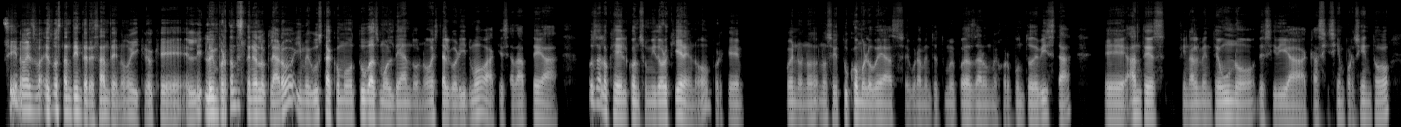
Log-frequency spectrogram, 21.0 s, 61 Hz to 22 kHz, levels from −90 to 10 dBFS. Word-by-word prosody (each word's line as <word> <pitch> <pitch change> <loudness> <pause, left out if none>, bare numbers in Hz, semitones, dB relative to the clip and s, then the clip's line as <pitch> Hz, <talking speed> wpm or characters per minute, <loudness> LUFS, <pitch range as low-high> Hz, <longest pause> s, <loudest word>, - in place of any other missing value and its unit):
Sí, - - +1
no, 140 - +4
es 135 -2 +4
es 120 - +5
bastante 125 -3 +3
interesante, 105 -4 +3
¿no? 110 - -4
Y 105 -3 -2
creo - - -5
que - - -1
el 100 +1 -1
li - - 0
lo 120 - +10
importante 120 +8 +3
es 165 - -1
tenerlo 115 -2 +5
claro 100 - +4
y 110 - -4
me 105 - -2
gusta 110 +2 +4
como 105 -2 -2
tú 110 +1 +2
vas 105 -2 +8
moldeando, 95 -1 -3
¿no? 95 +3 -6
Este 100 0 -5
algoritmo 95 +6 -2
a - - -4
que 95 - -14
se 90 - -13
adapte 90 +3 -3
a, 85 -2 -6 0.5
pues, - - -3
a - - +1
lo - - +1
que 105 -2 +4
el 105 -1 -3
consumidor 100 0 +1
quiere, 105 -4 +4
¿no? 85 - -8
Porque, 90 -1 -9 0.6
bueno, 95 -2 -5
no 90 +3 -7
no 95 -1 -10
sé 100 +1 -8
tú 100 - -6
cómo 95 -2 +2
lo 90 -1 -1
veas, 90 -1 -2
seguramente 85 0 -13
tú 95 - -25
me 90 -2 -11
puedas 85 +3 -3
dar 90 -1 -4
un 85 0 -13
mejor 85 +1 -16
punto 95 +1 -7
de 90 - 0
vista. 105 +2 -5 0.5
Eh, 95 -1 -1
antes, 105 -2 0 0.2
finalmente, 95 +1 -6
uno 95 -1 -1
decidía 90 -1 -6
casi - - -13
100%, 100 +2 -7
95 Hz, 190 wpm, -23 LUFS, 90-105 Hz, 0.6 s, lo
